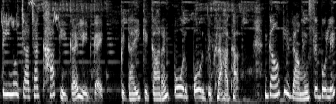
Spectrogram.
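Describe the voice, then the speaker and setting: A woman narrating a moral story for a cartoon in a lively storytelling manner. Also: mid-range voice, unhurried. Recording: music playing behind.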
